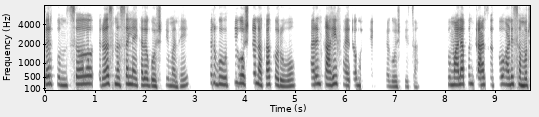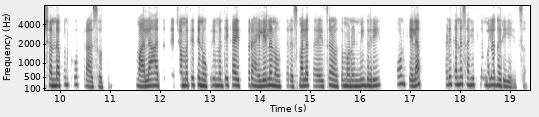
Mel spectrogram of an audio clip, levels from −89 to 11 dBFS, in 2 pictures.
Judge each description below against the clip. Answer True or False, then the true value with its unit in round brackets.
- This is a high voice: True (225 Hz)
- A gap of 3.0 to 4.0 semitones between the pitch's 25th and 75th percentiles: True (3.5 semitones)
